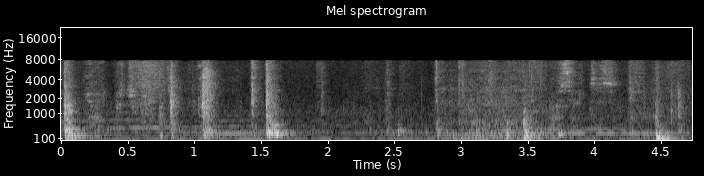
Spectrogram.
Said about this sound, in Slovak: Skladacie stoličky ktoré jedným, jedným pohybom sa dajú zložiť aj tak spraviť, aby sno sa dalo na nej sedieť.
